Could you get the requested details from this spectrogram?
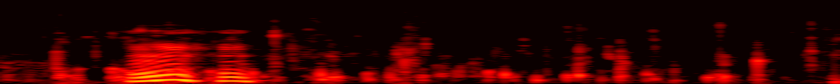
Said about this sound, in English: I'm in a big swig of water here and get right going.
